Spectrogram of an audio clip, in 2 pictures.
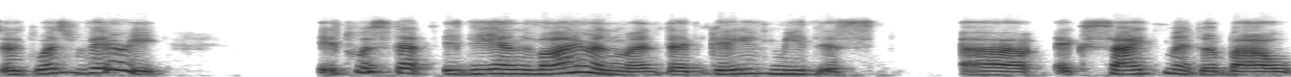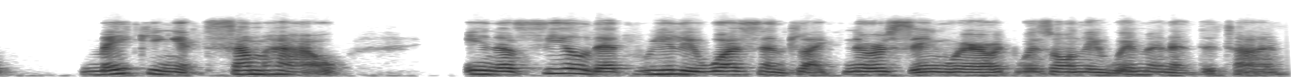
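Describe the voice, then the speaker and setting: The speaker has a French Canadian accent and lively intonation. The pace is moderate over a quiet background. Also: woman, medium pitch for a woman. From Quebec, Montreal. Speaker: financial firm president. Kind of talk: interview. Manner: halting, with many fillers and restarts.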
